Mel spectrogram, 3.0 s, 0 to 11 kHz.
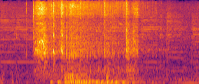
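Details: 2011 BMW F800GS (Rotax twin) with K&N filter and open exhaust, stalling when warm at idle (~100 degrees) or downshifting, fine cold; richer Power Commander 6 map made it worse: restart catches, runs rough about a second, then dies. Cause not confirmed.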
